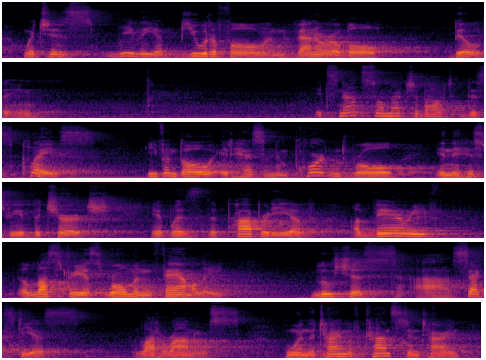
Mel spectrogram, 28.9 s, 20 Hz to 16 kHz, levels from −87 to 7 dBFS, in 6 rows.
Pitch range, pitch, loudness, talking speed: 120-150 Hz, 135 Hz, -30 LUFS, 100 wpm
